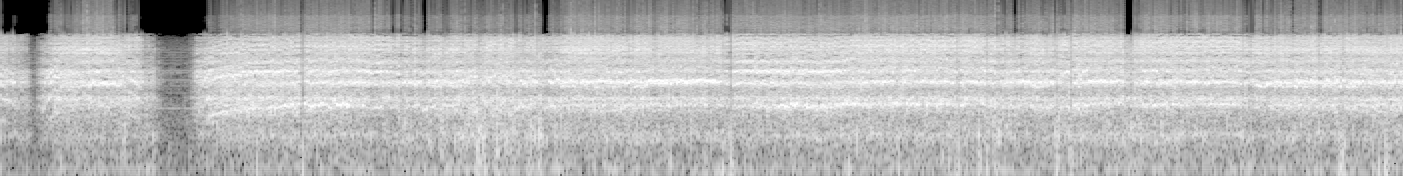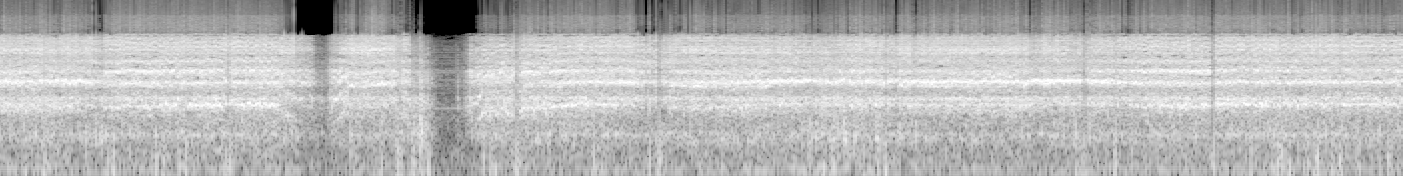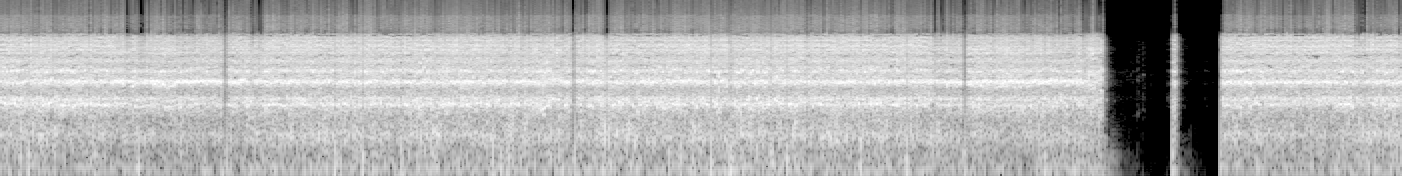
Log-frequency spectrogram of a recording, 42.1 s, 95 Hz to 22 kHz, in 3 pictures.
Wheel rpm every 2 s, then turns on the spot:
110, 160, 210, 220, 220, 230, 220, 210, 150, 130, 220, 230, 220, 220, 230, 230, 230, 240, 230, 170, 230.
none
